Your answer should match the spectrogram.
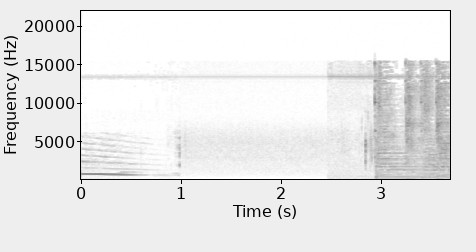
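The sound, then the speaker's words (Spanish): An ambulance siren wails briefly with a falling pitch and cuts off, followed by a near-silent pause, then a loud, dense burst of tonal sound near the end. “Y si bien el rumbo de la ambulancia era incierto”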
